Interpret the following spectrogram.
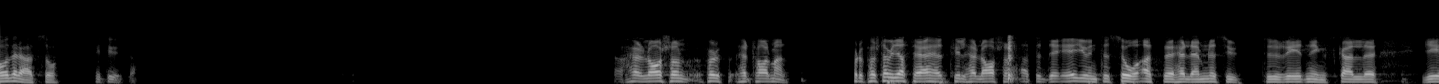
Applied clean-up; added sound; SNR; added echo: neural mask model RNNoise.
